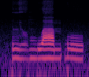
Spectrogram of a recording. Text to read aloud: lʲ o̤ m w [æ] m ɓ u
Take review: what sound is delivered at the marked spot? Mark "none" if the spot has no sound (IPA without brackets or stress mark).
a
